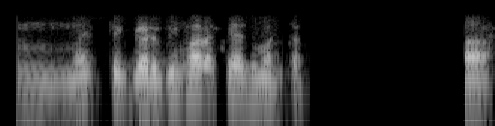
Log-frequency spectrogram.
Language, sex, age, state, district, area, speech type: Marathi, male, 60+, Maharashtra, Kolhapur, urban, conversation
